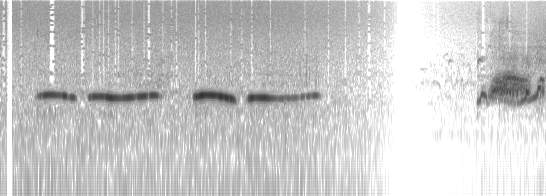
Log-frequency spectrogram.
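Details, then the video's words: A loon, one of the four species occurring in Lithuania, gives four long, pure whistled notes of even pitch, each with a brief upward start, followed by silence and then a short burst of noise. "Lietuvos paukščiai: narai"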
